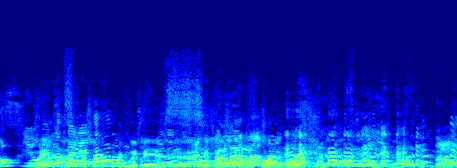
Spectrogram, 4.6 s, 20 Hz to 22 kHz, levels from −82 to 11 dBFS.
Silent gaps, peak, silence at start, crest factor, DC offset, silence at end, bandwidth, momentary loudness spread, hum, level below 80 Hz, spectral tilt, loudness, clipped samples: none; -16 dBFS; 0 s; 16 dB; under 0.1%; 0 s; 16 kHz; 5 LU; none; under -90 dBFS; -3.5 dB/octave; -33 LUFS; under 0.1%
